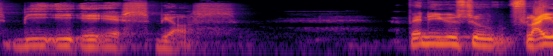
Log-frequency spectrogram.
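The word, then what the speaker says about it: Beas: to a place called bias b-e-a-s bias when he used to fly over the map he would look at the map he used to pronounce it bees and miss it he told me the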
